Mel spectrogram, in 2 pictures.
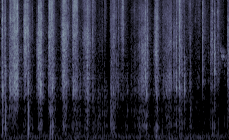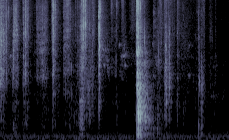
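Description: Scissors snipping through a folded sheet of paper in a quick run of cuts, about three a second. About seven seconds in comes a single louder rustle of paper.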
